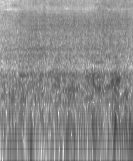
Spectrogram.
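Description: Steady outdoor hiss with an irregular low rumble of wind on the microphone, and faint voices in the distance.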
